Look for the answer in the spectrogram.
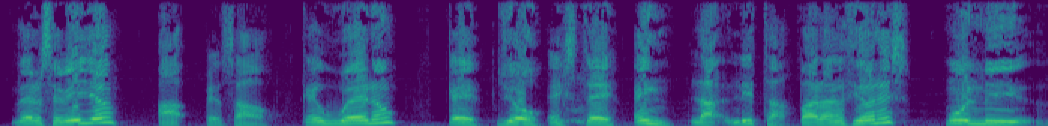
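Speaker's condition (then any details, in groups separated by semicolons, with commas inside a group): Down syndrome; congenital, severe congenital heart disease, several surgeries in first year and a half, then early stimulation; 23 years old, nearly 24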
